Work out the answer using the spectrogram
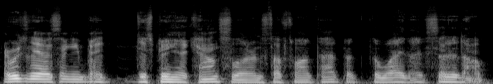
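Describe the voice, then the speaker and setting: A middle-aged man with an Australian accent, answering interview questions in a halting, rambling way. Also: on the low side, little pitch movement, vocal fry, warm tone, no room sound. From Brisbane, Australia. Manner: rambling, halting, many fillers. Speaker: political candidate.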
